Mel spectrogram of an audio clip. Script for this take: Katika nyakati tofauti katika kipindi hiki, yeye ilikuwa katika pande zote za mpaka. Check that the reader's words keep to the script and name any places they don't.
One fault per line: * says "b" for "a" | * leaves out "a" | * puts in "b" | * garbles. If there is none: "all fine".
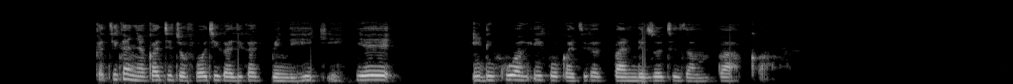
* puts in "iko"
